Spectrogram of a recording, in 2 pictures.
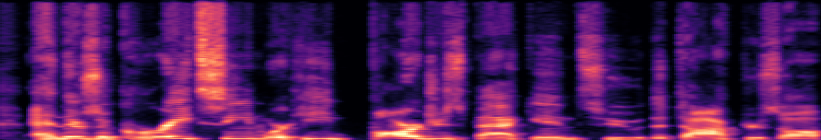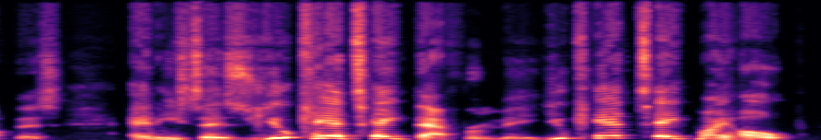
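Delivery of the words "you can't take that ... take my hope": emotional, worked-up, raised voice. Retelling a film scene where a man barges into a doctor's office, imitating an emotional outburst. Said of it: "he gets so worked up and emotional".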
